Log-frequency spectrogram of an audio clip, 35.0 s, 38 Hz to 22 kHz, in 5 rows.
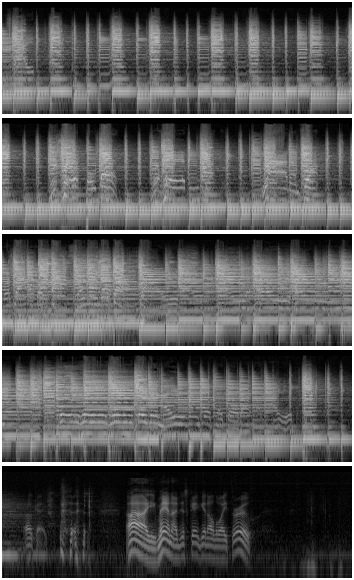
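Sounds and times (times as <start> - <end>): guitar strumming fast chords: 0.0 - 28.6
steady low bass: 0.0 - 28.7.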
